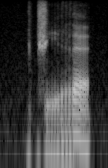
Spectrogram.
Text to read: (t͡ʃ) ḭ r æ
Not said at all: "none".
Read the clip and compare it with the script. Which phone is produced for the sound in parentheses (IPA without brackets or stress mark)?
t͡ʃ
